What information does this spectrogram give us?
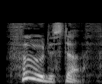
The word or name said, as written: foodstuff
